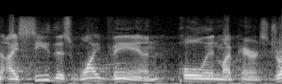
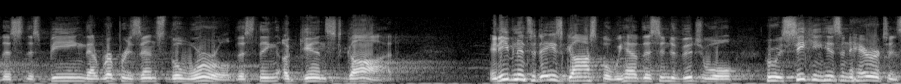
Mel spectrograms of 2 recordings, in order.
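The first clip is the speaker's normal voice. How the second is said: normal talking voice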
